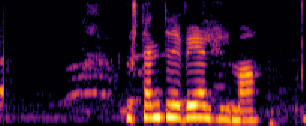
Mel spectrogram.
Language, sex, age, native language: Icelandic, female, 11, Icelandic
